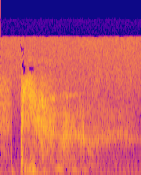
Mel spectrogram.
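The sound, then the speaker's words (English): A voice mimics an artillery shot from a big artillery battalion firing behind the woods in the foothills of the Ozarks: a sharp, explosive burst followed by a long, decaying whoosh that trails off like an echo from the hills, all within a couple of seconds. “they fire another one and you can see the smoke rising, and once again you hear it echoing from the hills.”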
